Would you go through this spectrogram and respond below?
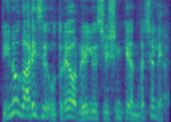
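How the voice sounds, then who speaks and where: A man's voice: on the high side, very animated, quick pace, loud music behind the voice. A man narrating a scripted audio story in a dramatic storytelling style. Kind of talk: dramatic scripted story narration, also voicing a young husband.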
